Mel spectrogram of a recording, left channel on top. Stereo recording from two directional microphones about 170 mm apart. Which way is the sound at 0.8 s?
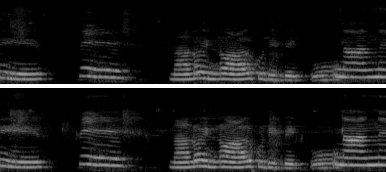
Centre (ahead or behind).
